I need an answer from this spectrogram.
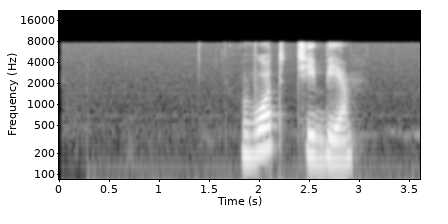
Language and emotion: Russian, neutral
